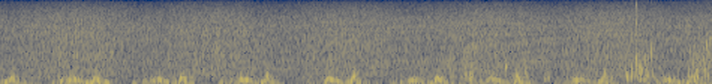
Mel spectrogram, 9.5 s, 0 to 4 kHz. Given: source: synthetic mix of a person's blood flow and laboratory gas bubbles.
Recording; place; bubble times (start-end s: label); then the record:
Doppler ultrasound of blood flow; precordium
6.14-6.38 s: bubbles
6.72-6.79 s: bubbles
6.97-7.06 s: bubbles
7.21-7.34 s: bubbles
8.13-8.76 s: bubbles
9.17-9.51 s: bubbles
From the record:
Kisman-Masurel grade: 223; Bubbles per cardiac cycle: several, 3 to 8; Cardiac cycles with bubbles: 10 to 50%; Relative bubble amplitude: loud (0.450 to 0.775); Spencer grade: 2 (many but less than half of the cardiac periods contain bubble signals, singularly or in groups); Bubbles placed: only in the low amplitude regions of the cardiac cycle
